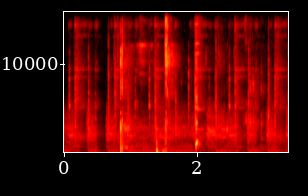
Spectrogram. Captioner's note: crunchy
